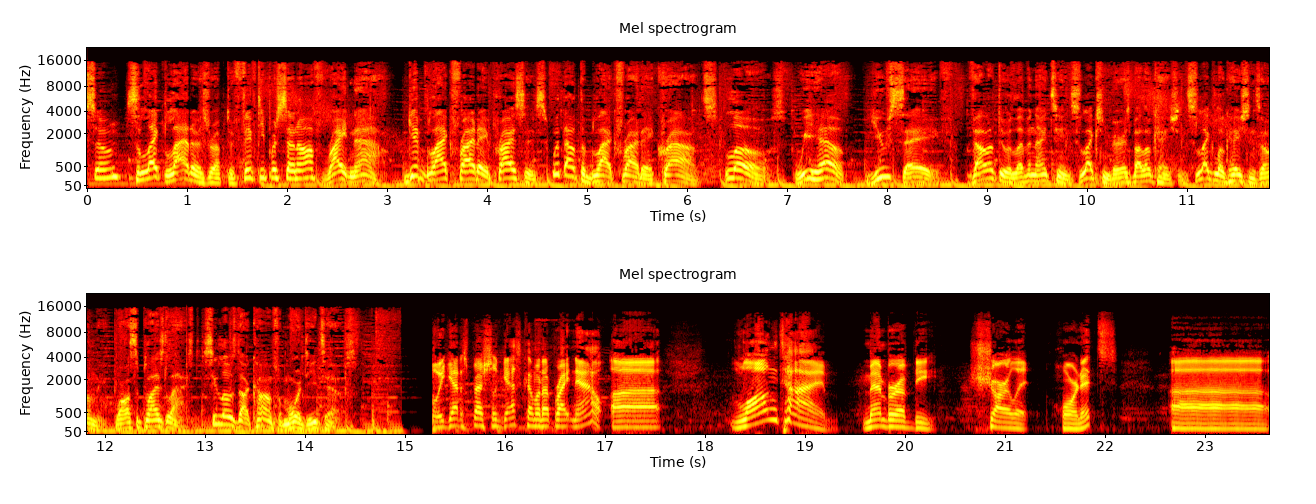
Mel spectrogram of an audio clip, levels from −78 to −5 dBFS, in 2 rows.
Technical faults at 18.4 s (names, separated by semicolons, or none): none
